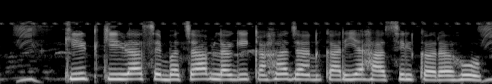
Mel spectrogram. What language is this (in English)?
Magahi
